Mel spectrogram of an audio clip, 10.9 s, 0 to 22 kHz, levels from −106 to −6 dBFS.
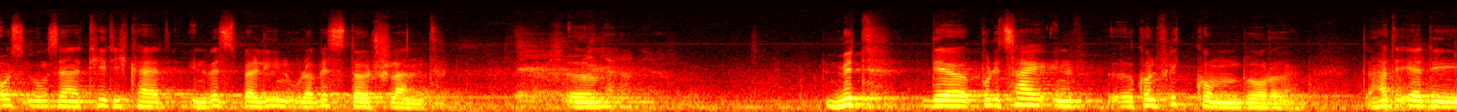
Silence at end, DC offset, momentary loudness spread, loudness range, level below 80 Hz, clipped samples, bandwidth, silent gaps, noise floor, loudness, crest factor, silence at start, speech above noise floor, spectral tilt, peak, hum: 0 s; under 0.1%; 21 LU; 5 LU; -56 dBFS; under 0.1%; 9.8 kHz; none; -47 dBFS; -27 LUFS; 18 dB; 0 s; 20 dB; -8.5 dB/octave; -8 dBFS; none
